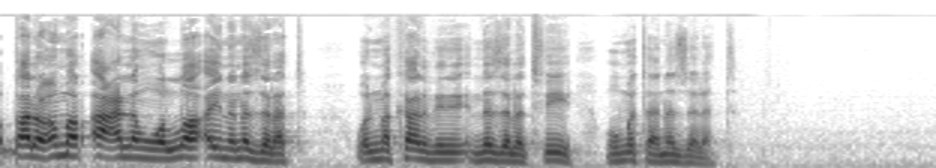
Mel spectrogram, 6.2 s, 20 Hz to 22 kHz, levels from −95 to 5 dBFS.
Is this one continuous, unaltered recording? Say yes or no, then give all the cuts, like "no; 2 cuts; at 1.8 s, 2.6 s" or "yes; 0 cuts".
yes; 0 cuts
